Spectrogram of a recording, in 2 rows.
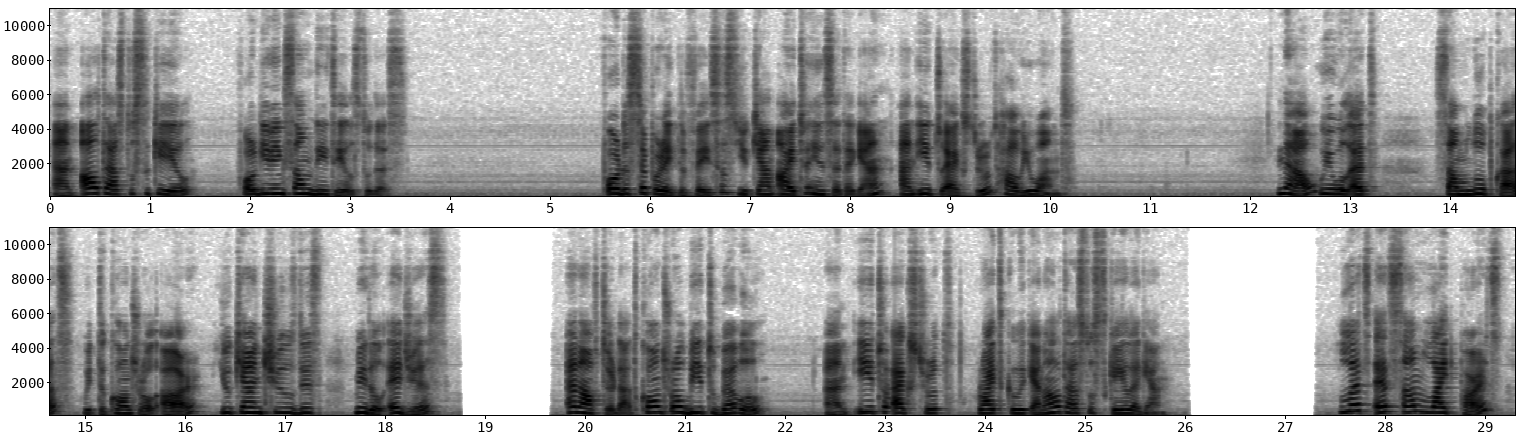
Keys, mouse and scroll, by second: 0.0 alt+s, 1.8 Tab, 2.0-3.2 middle drag, 2.4 ctrl+z, 3.6 click, 5.4 i, 9.2 e, 11.4 middle click, 12.4 Tab, 12.4 middle click, 13.0 ctrl+r, 15.0 middle click, 15.4 middle click, 15.7 3, 17.3 2, 18.2 shift+click, 18.9 shift+click, 20.4 Tab, 21.0 ctrl+b, 23.1 e, 23.8 alt+s, 26.6 shift+click, 27.0 Tab, 27.1 3, 27.1 shift+s, 27.3 shift+a, 29.2 shift+click.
